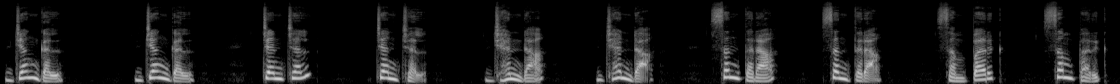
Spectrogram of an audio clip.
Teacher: अं को अनुस्वार कहते हैं जिसका उच्चारण नाक से होता है। इसका प्रयोग पंचम वर्ण ङ ञ ण न म के स्थान पर किया जाता है।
